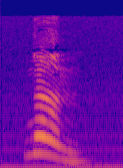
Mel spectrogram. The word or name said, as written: nen4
